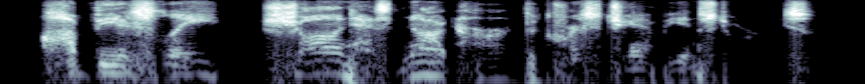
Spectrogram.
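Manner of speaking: whispered aside. Sharing a remark with the audience about another speaker: whispering to the audience. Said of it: "I need to whisper this to the audience".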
